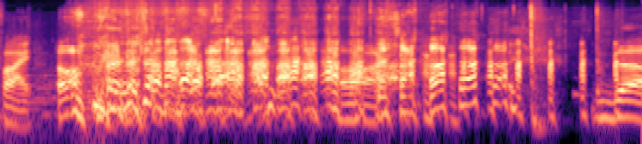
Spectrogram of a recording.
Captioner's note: Sidemen laugh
